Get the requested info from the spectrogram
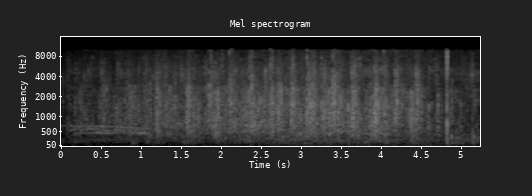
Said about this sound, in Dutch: Zullen we eens even een geweldig applaus geven, want ze zijn erbij.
